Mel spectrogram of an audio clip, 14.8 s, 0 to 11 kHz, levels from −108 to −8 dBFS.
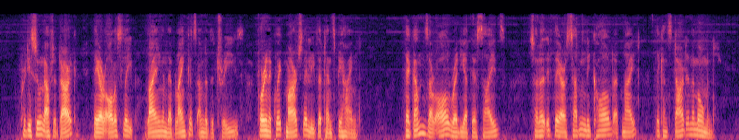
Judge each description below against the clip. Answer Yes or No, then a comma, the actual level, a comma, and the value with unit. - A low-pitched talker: Yes, low, 105 Hz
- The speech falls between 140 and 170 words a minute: No, average, 195 wpm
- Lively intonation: No, average, 3.6 semitones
